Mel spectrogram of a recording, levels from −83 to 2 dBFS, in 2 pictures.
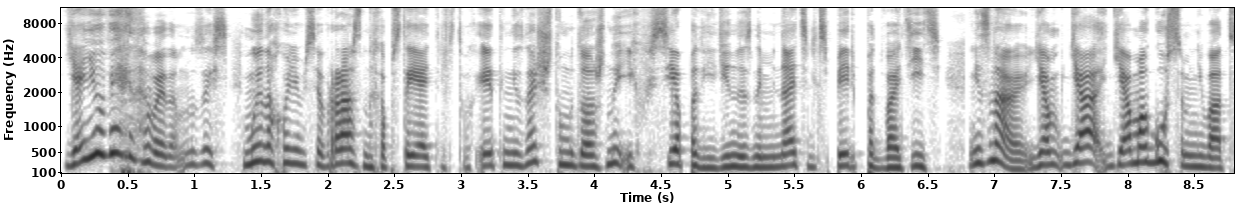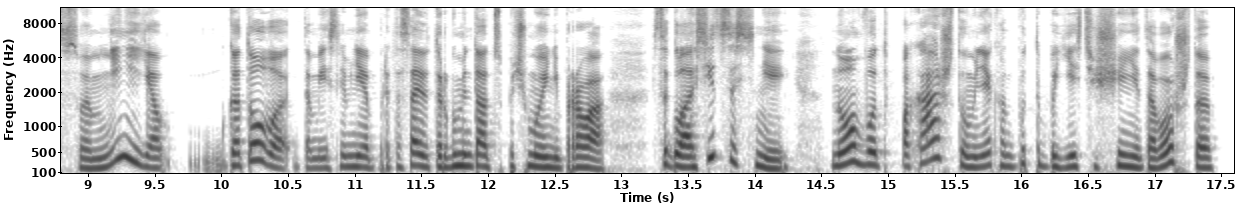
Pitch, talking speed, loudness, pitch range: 225 Hz, 215 wpm, -25 LUFS, 205-265 Hz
